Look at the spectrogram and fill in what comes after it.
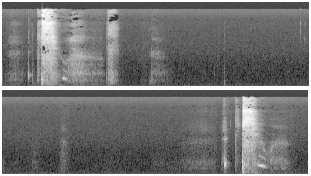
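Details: Two loud, sharp bursts of air about ten seconds apart, each preceded by a quick intake, with a quiet gap between: sneezes.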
